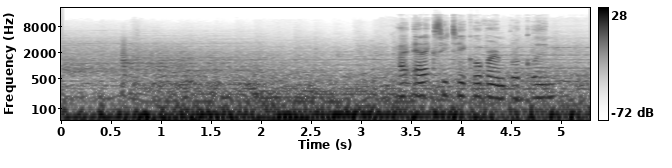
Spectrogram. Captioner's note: crowd cheering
